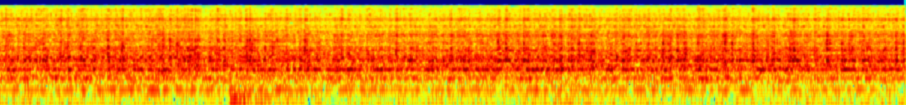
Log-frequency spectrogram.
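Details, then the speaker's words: Toyota Sienta at idle, owner complaint of rough engine noise; oil pressure OK, steady rough gritty whirr dominant at the water pump area, no knock rhythm; worn water pump bearing, water pump replaced. "untuk suara kasar lebih dominan di area water"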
